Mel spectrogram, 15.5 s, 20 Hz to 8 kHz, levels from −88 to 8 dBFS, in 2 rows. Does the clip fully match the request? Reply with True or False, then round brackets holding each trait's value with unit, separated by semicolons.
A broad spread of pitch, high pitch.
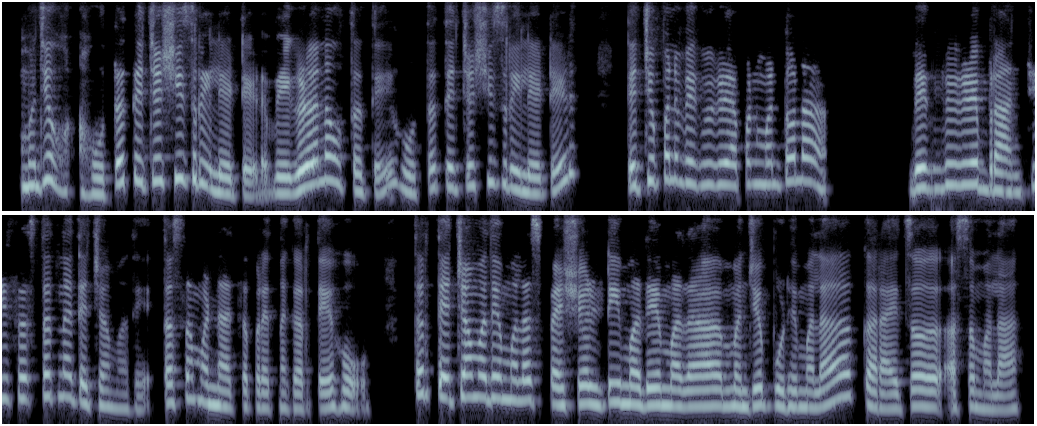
True (7.2 semitones; 230 Hz)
